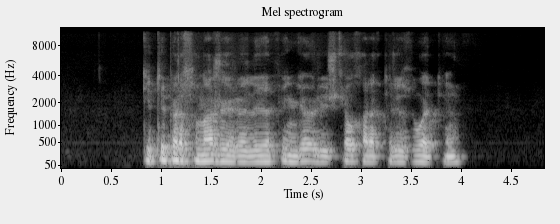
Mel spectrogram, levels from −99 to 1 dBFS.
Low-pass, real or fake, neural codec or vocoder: 10.8 kHz; fake; codec, 44.1 kHz, 7.8 kbps, DAC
